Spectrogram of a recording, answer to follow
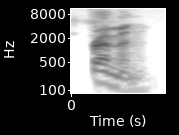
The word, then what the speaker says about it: Fremen: I've never heard these pronounced, but is it Freeman or Fremen? Fremen. Fremen, okay. Oh, I've been pronouncing it wrong in my head.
